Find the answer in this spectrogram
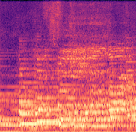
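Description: Congregation singing a hymn with piano accompaniment, the voices coming in strongly about a third of a second in after the piano introduction.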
